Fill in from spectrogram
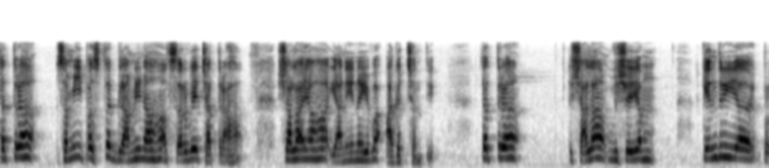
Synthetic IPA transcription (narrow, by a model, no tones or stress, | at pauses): t̪ɐt̪ɾɐ | sɐmiːpɐst̪ʰɐɡɾaːmiːɳaːɦɐ̆sɐɾʋeːt͡ʃʰaːt̪ɾa̰ːɦɐ̰ʃaːlaːjaːɦɐ̆jaːneːnɐjɐʋɐʔaːɡɐtːʃʰɐnt̪ḭ | t̪ɐt̪ɾɐ | ʃaːlaːʋiʂɐjɐm | keːnd̪ɾiːjɐ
